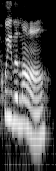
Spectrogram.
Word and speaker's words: Quilla: And then I looked up Quilla Long. That's how you say her name, Tequila.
